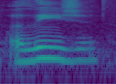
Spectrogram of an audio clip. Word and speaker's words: Aleza: Okay, so phonetically, like A-L-E-Z-A, phonetically, the Z-A is like Je, Aleza. So, like A-L-E-Z-A, Aleza, because it's like simple.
